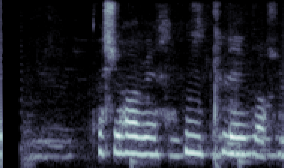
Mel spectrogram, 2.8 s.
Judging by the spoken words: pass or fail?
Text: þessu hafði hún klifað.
pass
